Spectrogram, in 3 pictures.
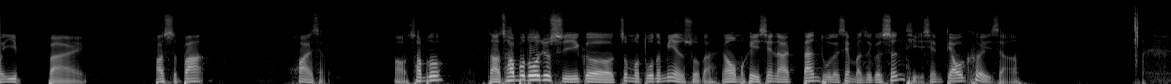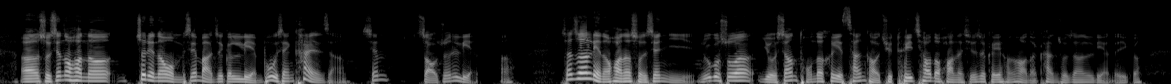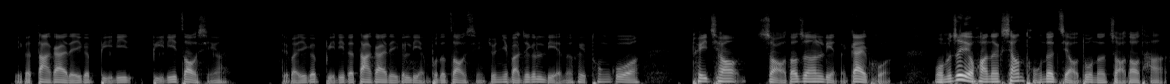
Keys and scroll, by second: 1.1-2.2 typing, 3.5 shift+f, 5.0 alt+s, 7.5 alt+s, 9.2 space, 10.9 space, 11.0 alt+s.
